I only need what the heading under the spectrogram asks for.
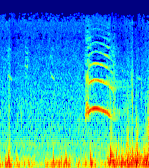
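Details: Male limpkin crying over and over to attract a mate: a single loud, wailing cry that climbs then slowly falls, lasting about half a second, over a steady low rumble of background noise.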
